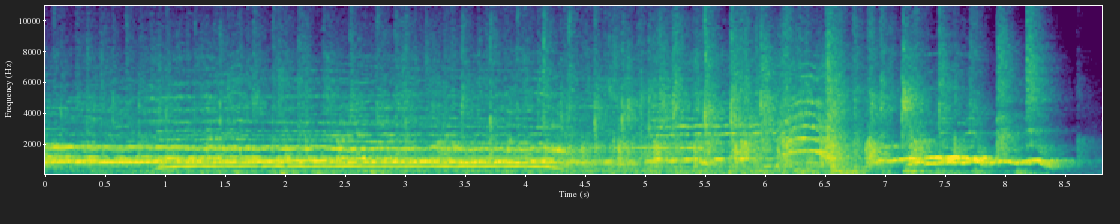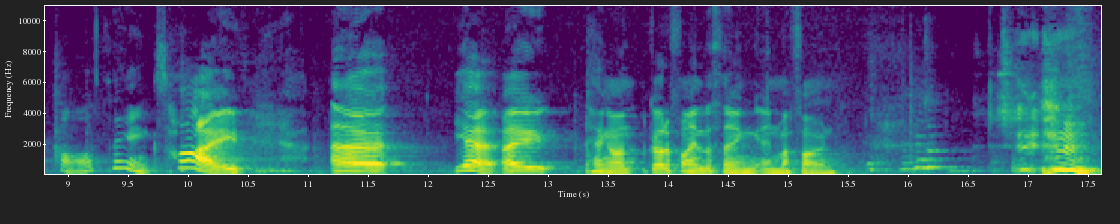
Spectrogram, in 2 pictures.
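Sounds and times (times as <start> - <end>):
whoops and shouts: 0.0 - 8.6
audience applause: 0.0 - 8.8
speech: 10.2 - 10.6, 11.2 - 15.5, 17.1 - 17.5.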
